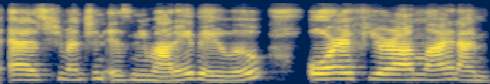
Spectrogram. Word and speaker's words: Nyemade Biowu: it up on a number of occasions so n m day B yes yep you did it please introduce yourself hi everybody my name as she mentioned is Nim beu or if you're online I'm that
